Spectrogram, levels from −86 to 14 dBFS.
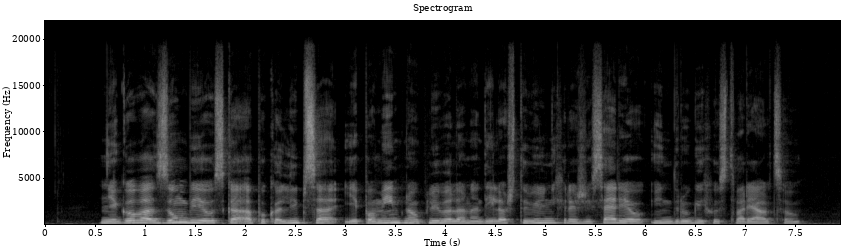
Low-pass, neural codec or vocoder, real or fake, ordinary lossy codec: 19.8 kHz; none; real; none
